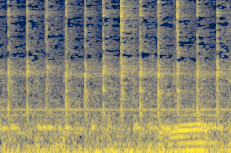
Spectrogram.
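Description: A metal spoon beating coffee powder, sugar and a little milk in a small steel bowl, clicking against the bowl about six or seven times a second. The hand-beating whips the thick coffee paste toward a froth.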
